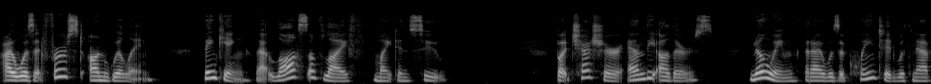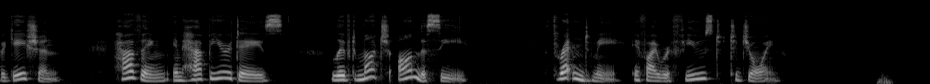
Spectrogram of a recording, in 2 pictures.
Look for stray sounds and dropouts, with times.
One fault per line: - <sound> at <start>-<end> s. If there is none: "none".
- breath at 18.1-18.3 s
